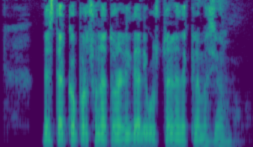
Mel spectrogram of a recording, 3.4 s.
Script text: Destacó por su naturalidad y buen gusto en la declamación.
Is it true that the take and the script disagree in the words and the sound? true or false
true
